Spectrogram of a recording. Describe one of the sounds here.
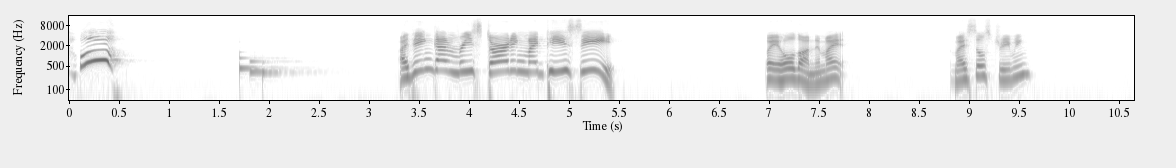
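A young woman speaks with animation through a microphone, in short bursts.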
